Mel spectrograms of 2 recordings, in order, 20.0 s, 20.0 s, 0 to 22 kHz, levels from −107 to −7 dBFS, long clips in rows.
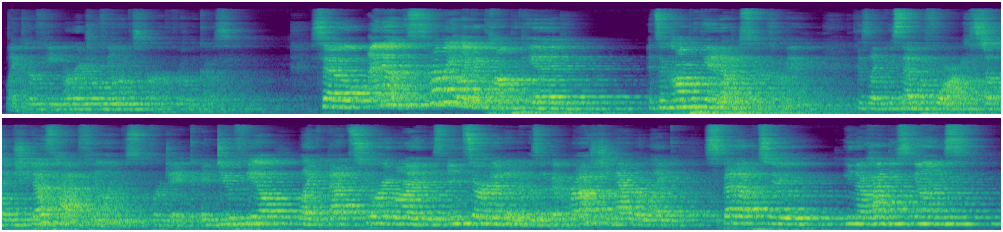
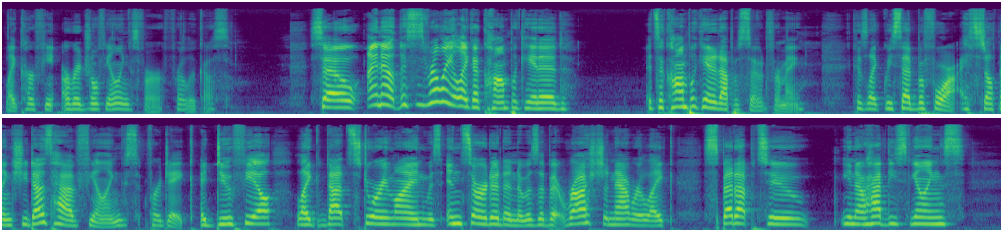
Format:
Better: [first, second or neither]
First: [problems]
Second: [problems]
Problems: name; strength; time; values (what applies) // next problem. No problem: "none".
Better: second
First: room echo; strong; dies away in 2 s // off-mic speech; far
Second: none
